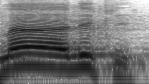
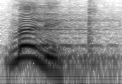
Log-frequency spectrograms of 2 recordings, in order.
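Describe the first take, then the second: First: مالك with a long drawn-out first "aa"; مالك with the first vowel clearly lengthened; long alif. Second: ملك with a short first vowel, "malik"; ملك read off the letters, first syllable kept short; short vowel as written. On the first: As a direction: say مالك as pronounced, holding the alif: maaliki. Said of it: "أنطقها بإثبات الحلف". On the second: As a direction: say ملك as spelt, without any long alif. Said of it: "هكذا كتبت". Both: Shown as a demonstration.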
